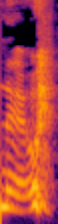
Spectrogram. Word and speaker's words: Mooed: So it's spelled like mood, like... – Like mood, like a cow does, yeah. – Not just so, like big mood, but like mood, like a... – M-O-O-E-D.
